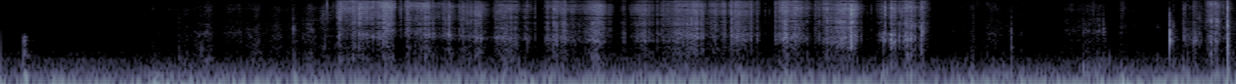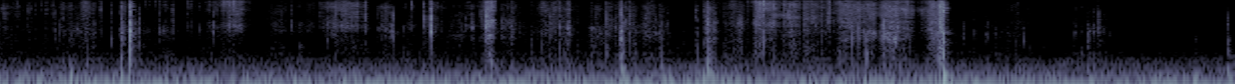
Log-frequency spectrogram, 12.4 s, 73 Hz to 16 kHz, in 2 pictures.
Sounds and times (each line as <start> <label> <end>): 0.9 ripping some paper 11.8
